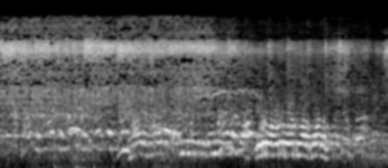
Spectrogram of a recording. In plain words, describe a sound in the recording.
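A large crowd of young men chatter and shout loudly outdoors.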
